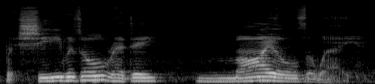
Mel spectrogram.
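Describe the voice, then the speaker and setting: A woman with a deep, warm voice reads a picture book to young children as a storyteller. She uses dramatic pauses and emphasis, speaking straight to her listeners.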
